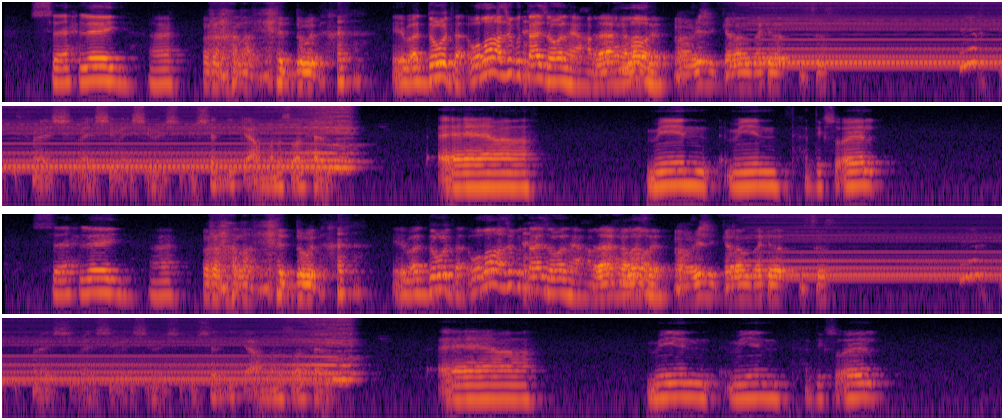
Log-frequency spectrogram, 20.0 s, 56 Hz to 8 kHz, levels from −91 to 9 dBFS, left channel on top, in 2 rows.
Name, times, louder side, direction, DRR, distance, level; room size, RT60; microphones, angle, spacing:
voice 1, 0.3-1.7 3.9-6.6 9.6-13.3 14.4-15.3 16.4-18.7, left 4 dB, 85° left, 0.4 m, -28 dB
voice 2, 2.0-3.6 5.2-5.3 5.9-8.3, right 1 dB, 5° right, 0.5 m, -26 dB
Harmonica, 7.2-13.6, left 3 dB, 65° left, 0.9 m, -33 dB
2.7 x 2.3 x 3.4 m
head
